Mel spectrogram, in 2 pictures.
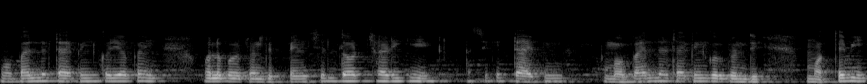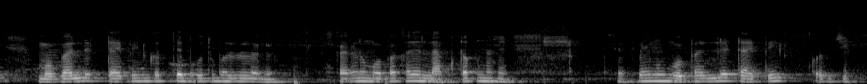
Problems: low volume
